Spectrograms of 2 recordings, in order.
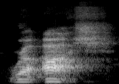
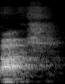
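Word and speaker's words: ראש: Head is raash raash.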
